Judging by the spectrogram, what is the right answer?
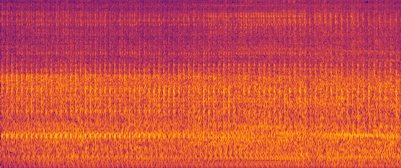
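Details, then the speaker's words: Dennis Premier diesel mower after gearbox rebuild with the original output gear refitted, cutter engaged on level ground: steady diesel clatter with no loud gearbox howl, sounding smooth and much quieter than before. "that's certainly a lot quieter and now we'll try the drive"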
